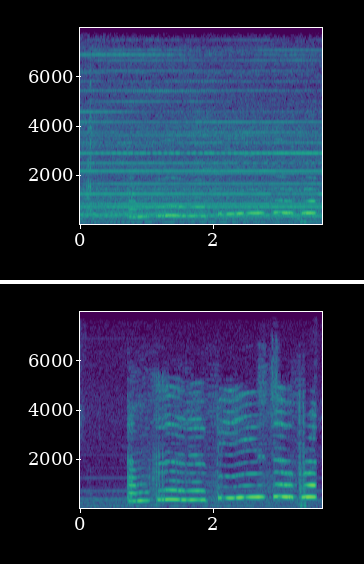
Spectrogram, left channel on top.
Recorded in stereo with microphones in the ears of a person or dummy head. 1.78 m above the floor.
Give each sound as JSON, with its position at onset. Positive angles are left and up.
{"t": 0.7, "sound": "singing", "side_deg": -65}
